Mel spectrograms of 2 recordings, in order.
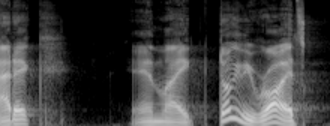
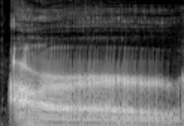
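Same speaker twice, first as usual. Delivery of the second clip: pirate voice; 4 semitones lower than usual. Retold or imitated. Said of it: "he talks like a pirate".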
